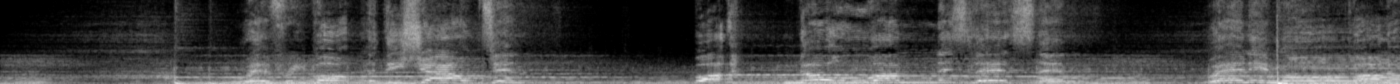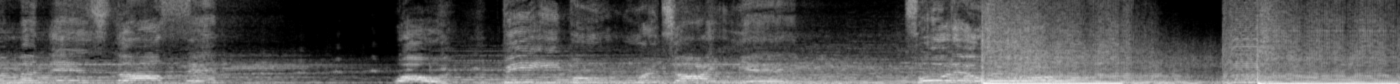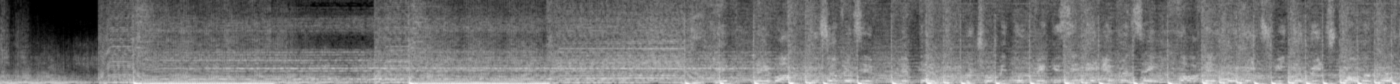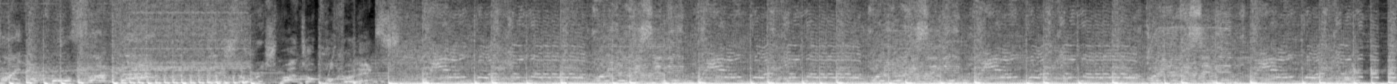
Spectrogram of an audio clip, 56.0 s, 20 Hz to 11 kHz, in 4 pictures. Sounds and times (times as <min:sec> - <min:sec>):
Music: 0:00.0 - 0:55.9.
